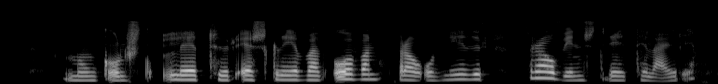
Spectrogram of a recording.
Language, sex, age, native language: Icelandic, male, 18-19, Icelandic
